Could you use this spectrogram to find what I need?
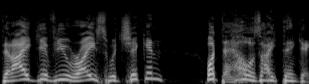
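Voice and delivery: very loud, high, shrill, screechy put-on character voice. Doing another impression when asked: Peter Falk impression sounding like Gilbert Gottfried. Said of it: "Go ahead, do another one".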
